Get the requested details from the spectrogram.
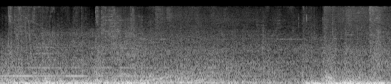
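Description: Energy blasts crackle and sizzle.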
